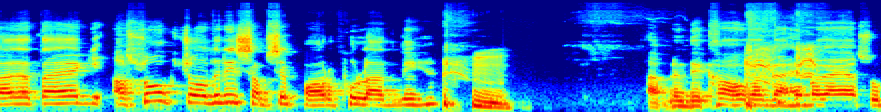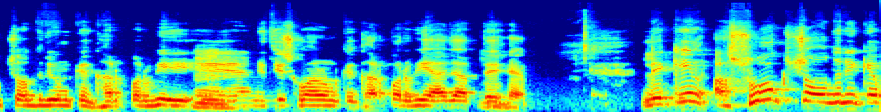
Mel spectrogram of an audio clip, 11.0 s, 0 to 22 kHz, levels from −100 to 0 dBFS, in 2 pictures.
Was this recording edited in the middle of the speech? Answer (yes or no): no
